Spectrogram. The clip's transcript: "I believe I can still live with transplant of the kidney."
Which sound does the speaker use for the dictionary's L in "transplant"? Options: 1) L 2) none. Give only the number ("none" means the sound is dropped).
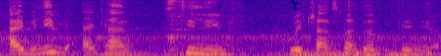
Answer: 2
